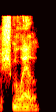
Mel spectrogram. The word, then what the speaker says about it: Shmuel: playing the role of Shmuel. – Nicely done. Most people can't say that right.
